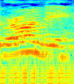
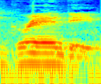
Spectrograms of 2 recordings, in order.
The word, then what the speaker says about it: Grande: those who don't know she prefers that her last name be pronounced properly it's not grande it's actually Grandy which makes her sound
